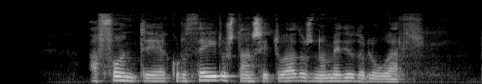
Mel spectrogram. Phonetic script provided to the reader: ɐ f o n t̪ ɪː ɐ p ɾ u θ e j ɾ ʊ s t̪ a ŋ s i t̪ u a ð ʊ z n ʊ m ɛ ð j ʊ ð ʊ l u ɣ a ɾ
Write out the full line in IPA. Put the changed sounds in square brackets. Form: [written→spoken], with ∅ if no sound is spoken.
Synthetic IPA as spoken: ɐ f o n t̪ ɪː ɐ [p→k] ɾ u θ e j ɾ ʊ s t̪ a ŋ s i t̪ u a ð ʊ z n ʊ m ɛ ð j ʊ ð ʊ l u ɣ a ɾ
